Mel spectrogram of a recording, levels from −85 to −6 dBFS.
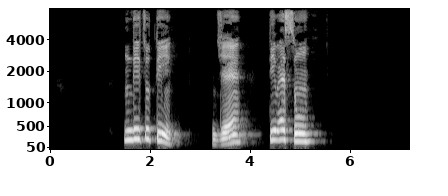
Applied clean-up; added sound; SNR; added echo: none; none; none; none.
